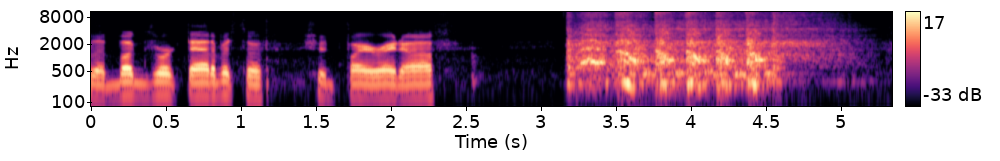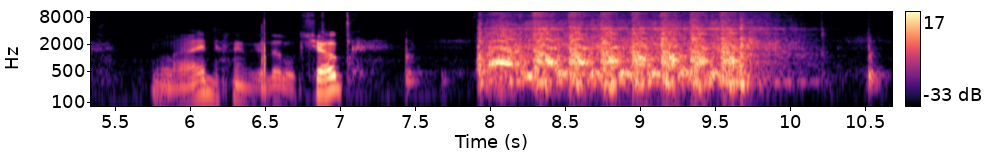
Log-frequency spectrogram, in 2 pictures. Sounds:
vehicle
speech
idling

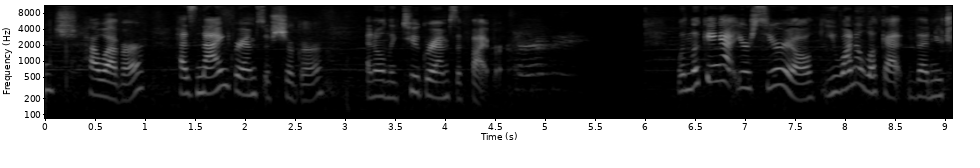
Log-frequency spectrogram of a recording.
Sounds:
speech

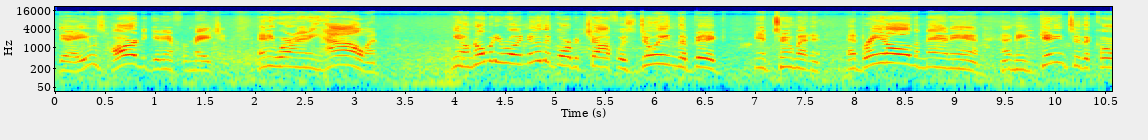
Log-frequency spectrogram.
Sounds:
speech

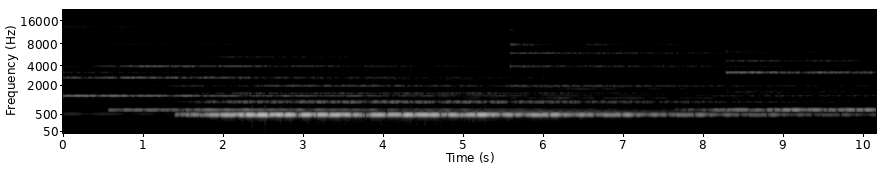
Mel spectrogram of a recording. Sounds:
ambient music

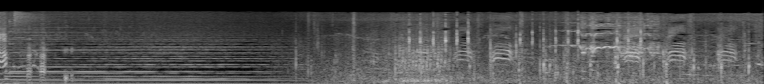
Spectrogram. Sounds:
horse
quack

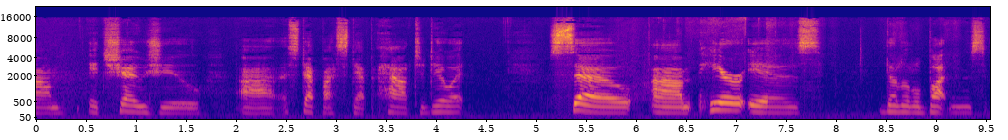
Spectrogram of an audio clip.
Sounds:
speech

